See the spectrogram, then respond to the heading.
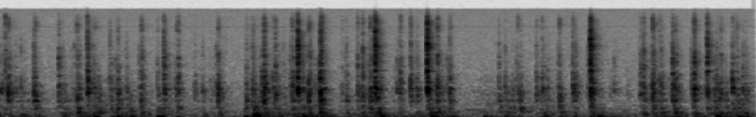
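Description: Both hands type fast with their fingertips on a black plastic full-size computer keyboard resting on a wooden desk. The result is a steady, dense stream of quick, dry key clicks with a soft low thud beneath them. A few sharper, brighter taps stand out from the rest.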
